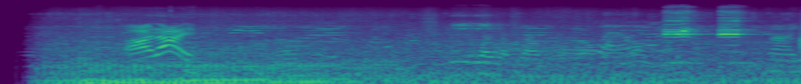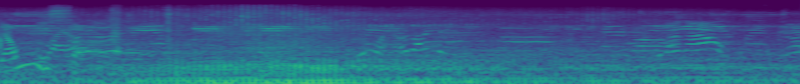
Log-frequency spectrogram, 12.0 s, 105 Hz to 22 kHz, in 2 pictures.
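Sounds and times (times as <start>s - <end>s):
voices: 0.2s - 12.0s.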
